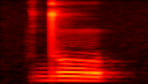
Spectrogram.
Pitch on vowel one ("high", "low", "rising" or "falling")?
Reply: low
